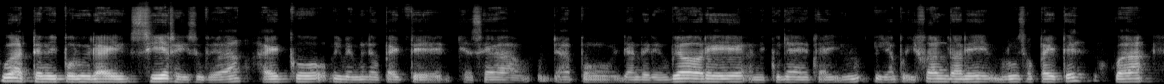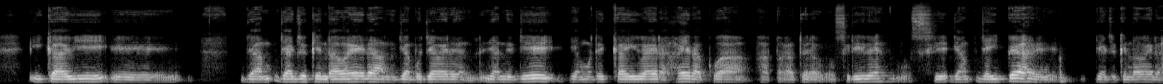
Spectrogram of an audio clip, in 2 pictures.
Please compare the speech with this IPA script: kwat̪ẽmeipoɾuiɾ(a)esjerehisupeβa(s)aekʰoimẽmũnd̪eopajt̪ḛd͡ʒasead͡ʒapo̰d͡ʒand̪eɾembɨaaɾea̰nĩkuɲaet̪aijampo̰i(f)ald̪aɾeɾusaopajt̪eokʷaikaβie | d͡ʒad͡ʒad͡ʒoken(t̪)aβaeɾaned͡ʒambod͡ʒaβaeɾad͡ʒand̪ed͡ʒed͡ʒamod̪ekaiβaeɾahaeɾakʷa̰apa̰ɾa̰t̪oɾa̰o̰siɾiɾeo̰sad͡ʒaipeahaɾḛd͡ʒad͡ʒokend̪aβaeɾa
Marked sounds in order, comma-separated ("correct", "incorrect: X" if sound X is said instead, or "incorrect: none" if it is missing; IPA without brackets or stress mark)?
correct, incorrect: h, correct, incorrect: d̪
